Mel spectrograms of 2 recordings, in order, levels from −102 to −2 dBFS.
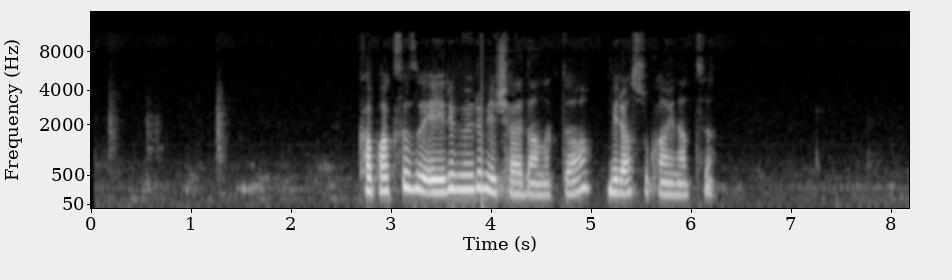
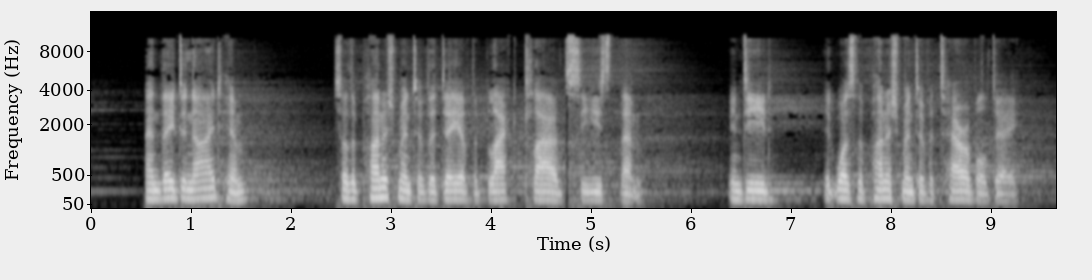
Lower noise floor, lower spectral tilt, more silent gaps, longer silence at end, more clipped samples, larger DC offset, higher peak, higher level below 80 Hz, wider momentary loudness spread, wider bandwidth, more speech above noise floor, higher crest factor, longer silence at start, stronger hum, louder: about the same, -67 dBFS vs -64 dBFS; first, -8.5 dB/octave vs -4 dB/octave; neither; first, 1.95 s vs 0.35 s; neither; neither; about the same, -2 dBFS vs -2 dBFS; about the same, -62 dBFS vs -60 dBFS; about the same, 11 LU vs 10 LU; second, 8.6 kHz vs 11 kHz; first, 46 dB vs 41 dB; about the same, 22 dB vs 22 dB; first, 2.7 s vs 0.55 s; neither; about the same, -22 LUFS vs -23 LUFS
